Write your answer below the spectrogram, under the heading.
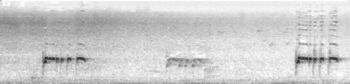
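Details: Local zebra dove singing strongly, used to coax lazy doves into calling: three coo phrases, two bright stuttered runs of rapid notes framing a softer smooth one, against a steady low hum.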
